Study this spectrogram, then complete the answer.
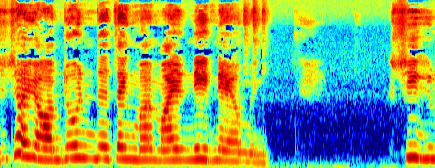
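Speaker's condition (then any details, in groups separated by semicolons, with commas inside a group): Traumatic brain injury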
